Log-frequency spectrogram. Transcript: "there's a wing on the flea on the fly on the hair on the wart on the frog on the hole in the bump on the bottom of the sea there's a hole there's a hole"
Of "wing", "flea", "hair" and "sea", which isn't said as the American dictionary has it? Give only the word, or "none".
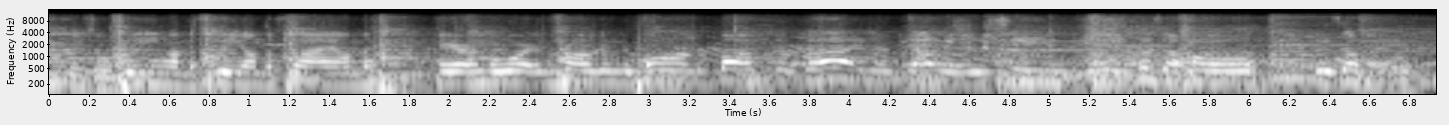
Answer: none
